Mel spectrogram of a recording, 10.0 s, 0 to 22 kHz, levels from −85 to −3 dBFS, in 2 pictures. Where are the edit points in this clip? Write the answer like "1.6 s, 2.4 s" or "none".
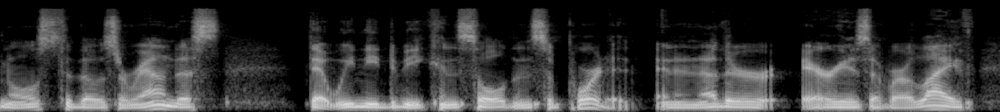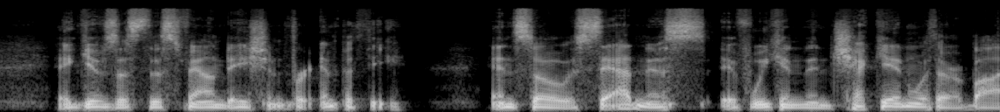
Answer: none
